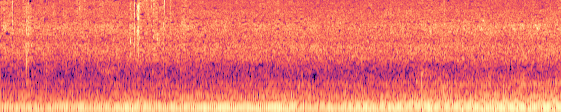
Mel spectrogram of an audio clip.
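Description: A motor running steadily at idle, a low even hum, with a couple of faint clicks in the first second and a half.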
